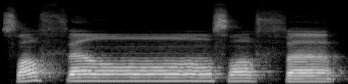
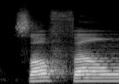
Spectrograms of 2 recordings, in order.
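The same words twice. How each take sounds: First: Safan thick and raised, lips held back; thick, lips not pushed out. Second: Safan with lips pushed out and rounded, an au sound at the end; wrong rounded-lip sad. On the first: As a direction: recite Safan, safa thick without rounding the lips. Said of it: "bibir kita jangan sampai monyong". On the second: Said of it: "Kalau monyong". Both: Shown as a demonstration.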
